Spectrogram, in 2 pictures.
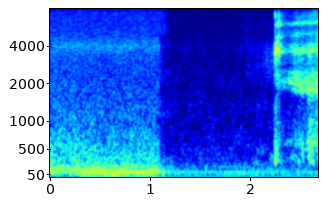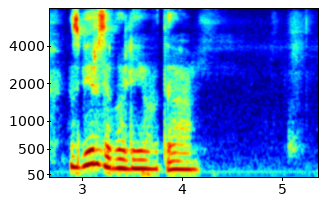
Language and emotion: Russian, sad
